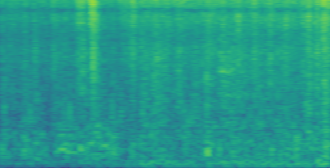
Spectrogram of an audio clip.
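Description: Pigeons cooing in a loft while a breeder looks them over, with soft low coos repeating over a busy, rustling background.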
